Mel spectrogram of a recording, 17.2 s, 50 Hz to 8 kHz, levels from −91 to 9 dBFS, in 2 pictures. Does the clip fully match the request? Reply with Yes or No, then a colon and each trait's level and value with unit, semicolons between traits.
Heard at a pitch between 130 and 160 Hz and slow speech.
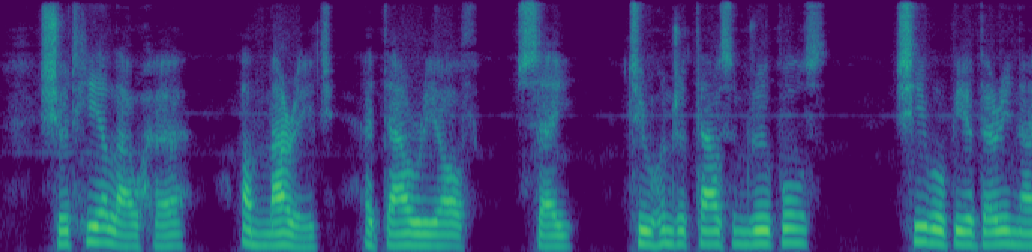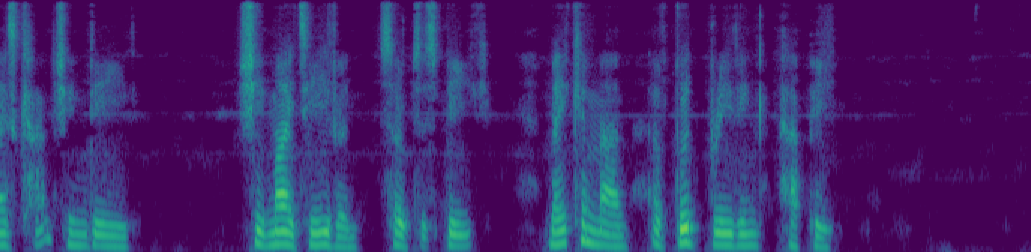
Yes: medium, 140 Hz; slow, 120 wpm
